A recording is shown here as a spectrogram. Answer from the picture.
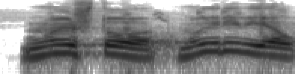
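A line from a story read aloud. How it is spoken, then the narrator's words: Shout. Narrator (Russian): прокричал Дигори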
